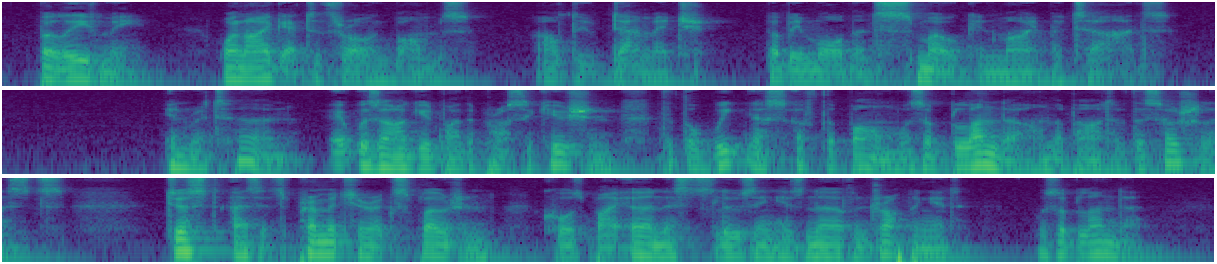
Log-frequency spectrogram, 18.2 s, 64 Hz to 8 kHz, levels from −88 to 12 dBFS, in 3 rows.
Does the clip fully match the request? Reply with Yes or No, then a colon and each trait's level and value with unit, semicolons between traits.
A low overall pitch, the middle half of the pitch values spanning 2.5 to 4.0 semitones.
No: very low, 80 Hz; average, 4.5 semitones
